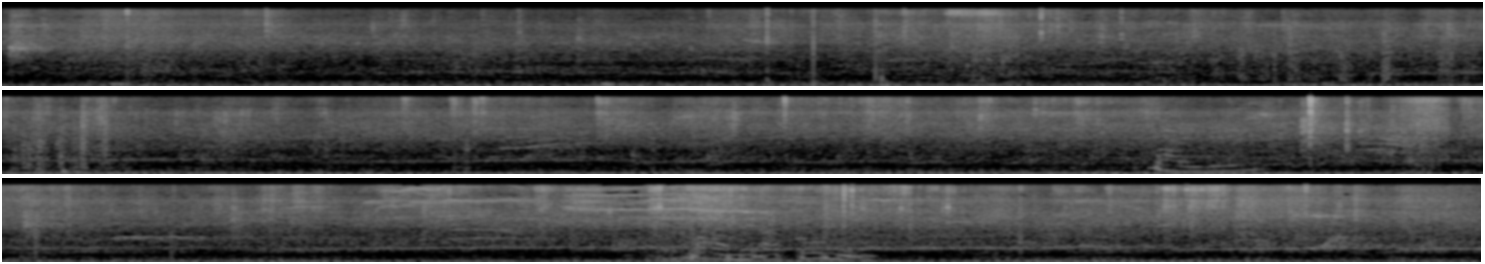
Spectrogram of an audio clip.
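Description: A monkey's feet rustle over dry leaves.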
